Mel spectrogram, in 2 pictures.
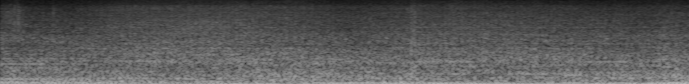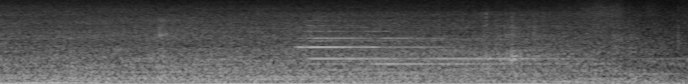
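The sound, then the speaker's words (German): A car passes by with a heavy low rumble that swells in the middle and eases slightly toward the end, with no one talking over it. “Jetzt kommt gerade ein Auto.”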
